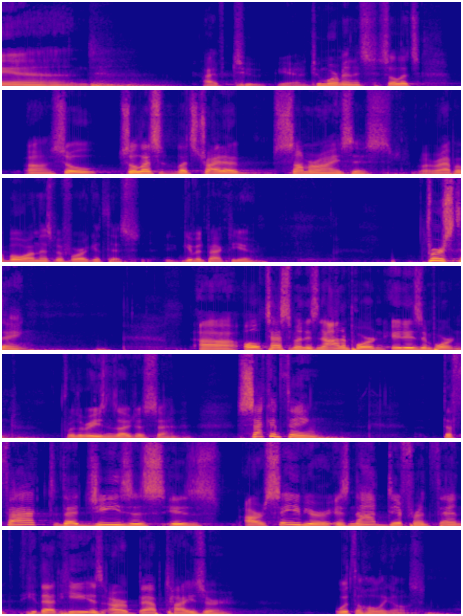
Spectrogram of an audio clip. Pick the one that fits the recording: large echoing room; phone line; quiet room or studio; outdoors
large echoing room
